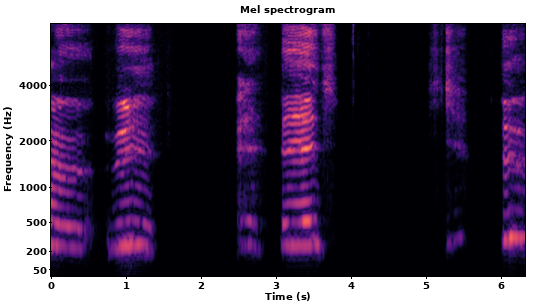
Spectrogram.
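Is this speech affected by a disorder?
Yes: cerebral palsy.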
